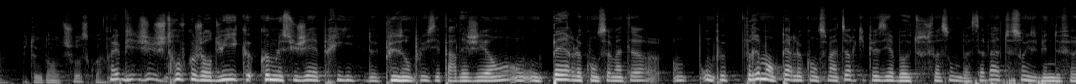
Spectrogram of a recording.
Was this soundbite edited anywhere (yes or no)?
yes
